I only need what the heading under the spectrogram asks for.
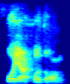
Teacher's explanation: There's no real syllable that gets a stress.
